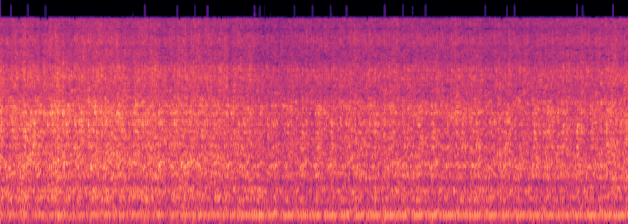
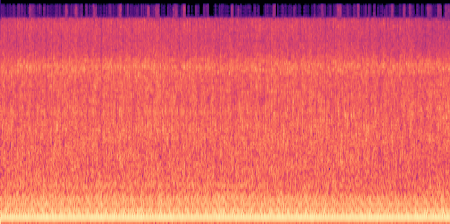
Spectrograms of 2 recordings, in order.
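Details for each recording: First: Land Rover Discovery idling after transmission reinstall: loud raspy hiss and chuff over steady idle, no knock; exhaust blowing where the pipe is open after the catalytic converters were cut off, owner plans to patch it. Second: Land Rover Discovery just after a replacement transmission was installed (the old one was ruined by flat towing): the engine settles after a restart into a steady, even run with a deep low rumble and no knocks or squeals.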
